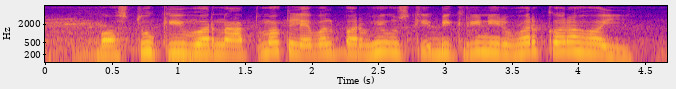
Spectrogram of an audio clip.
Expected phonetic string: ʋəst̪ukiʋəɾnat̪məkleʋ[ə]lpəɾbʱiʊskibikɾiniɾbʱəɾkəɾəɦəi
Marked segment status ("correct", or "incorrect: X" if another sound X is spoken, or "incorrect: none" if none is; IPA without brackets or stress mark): correct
